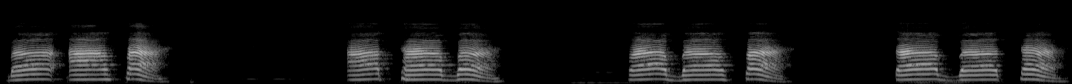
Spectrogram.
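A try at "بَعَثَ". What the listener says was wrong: Ya, tidak diayun, tanya sama dengan yang terakhir. Yang pertama dan terakhir harus sama ketukannya.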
